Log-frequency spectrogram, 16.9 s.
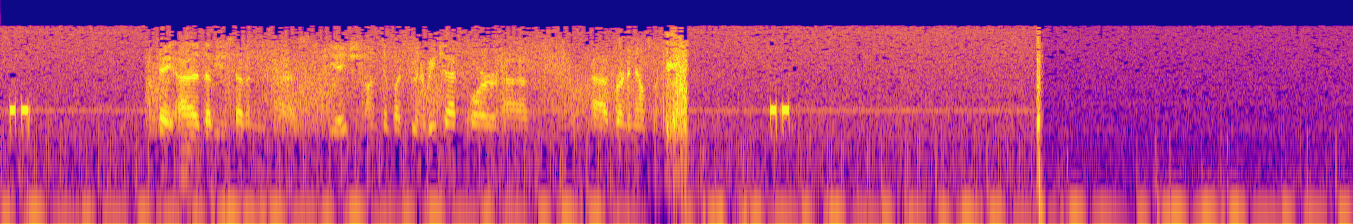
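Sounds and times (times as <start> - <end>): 
short beeps: 0.0 - 0.4, 9.6 - 10.0
hiss of static from two radio transmissions doubling: 0.0 - 16.9
steady whining tone: 0.0 - 16.9
speech: 2.2 - 8.6, 9.6 - 10.1.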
